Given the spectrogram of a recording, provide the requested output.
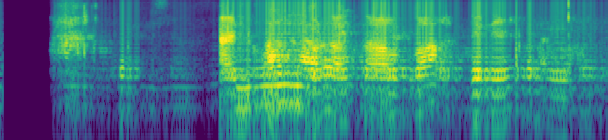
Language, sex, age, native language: Icelandic, male, 11, Icelandic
